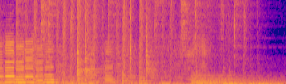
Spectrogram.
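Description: Modern jazz played by tenor saxophone, piano and drum kit, with the drums prominent. The saxophone runs through quick notes near the start.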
